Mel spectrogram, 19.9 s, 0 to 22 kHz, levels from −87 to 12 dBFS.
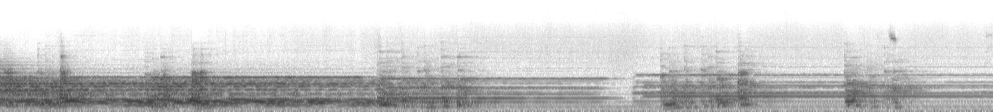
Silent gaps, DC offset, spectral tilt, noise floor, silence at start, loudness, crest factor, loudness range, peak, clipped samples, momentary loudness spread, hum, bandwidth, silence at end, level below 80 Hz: none; 0.2%; -7.5 dB/octave; -46 dBFS; 0 s; -20 LUFS; 18 dB; 13 LU; -2 dBFS; under 0.1%; 19 LU; none; 8 kHz; 0 s; -54 dBFS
